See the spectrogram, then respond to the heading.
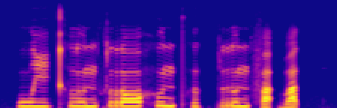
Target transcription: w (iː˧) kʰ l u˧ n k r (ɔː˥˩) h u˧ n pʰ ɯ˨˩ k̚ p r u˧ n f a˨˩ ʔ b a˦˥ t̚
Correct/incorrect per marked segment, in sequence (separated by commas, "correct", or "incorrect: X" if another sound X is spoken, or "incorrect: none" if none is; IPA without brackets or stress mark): correct, incorrect: ɔː˦˥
